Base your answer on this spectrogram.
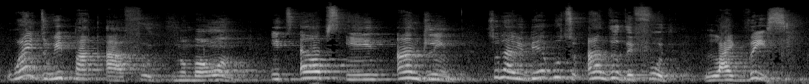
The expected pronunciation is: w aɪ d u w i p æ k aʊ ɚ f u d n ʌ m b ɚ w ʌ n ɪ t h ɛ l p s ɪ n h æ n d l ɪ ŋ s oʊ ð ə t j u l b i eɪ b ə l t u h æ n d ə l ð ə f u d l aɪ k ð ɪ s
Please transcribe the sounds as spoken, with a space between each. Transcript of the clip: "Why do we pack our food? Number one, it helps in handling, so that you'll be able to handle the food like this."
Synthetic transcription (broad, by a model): w aɪ d u w i p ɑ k aʊ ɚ f u d n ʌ m b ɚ w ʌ n ɪ t h ɛ l p s ɪ n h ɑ n d l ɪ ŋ s oʊ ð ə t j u b i eɪ b ə l t u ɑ n d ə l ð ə f u d l aɪ k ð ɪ s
